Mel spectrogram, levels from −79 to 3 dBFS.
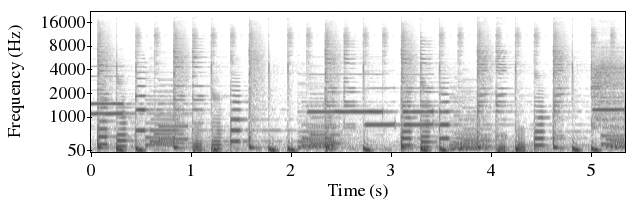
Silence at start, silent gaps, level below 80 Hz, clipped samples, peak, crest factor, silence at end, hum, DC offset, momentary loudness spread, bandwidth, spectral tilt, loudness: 0 s; none; -34 dBFS; under 0.1%; -12 dBFS; 16 dB; 0 s; none; under 0.1%; 5 LU; 19.5 kHz; -5 dB/octave; -29 LUFS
